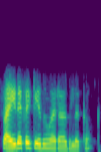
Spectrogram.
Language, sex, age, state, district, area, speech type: Tamil, female, 30-45, Tamil Nadu, Madurai, urban, conversation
